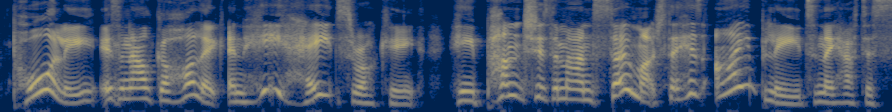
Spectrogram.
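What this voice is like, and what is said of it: Usual voice. Nothing is said of it.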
